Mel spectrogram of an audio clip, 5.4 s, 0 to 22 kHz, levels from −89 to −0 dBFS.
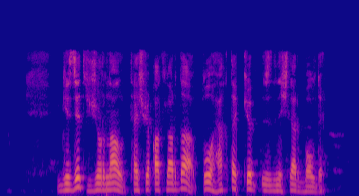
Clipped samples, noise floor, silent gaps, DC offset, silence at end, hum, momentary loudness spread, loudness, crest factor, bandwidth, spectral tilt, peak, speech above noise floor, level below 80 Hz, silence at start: under 0.1%; -68 dBFS; none; under 0.1%; 0.5 s; none; 8 LU; -40 LUFS; 20 dB; 7.6 kHz; -4.5 dB/octave; -22 dBFS; 29 dB; -72 dBFS; 0.4 s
